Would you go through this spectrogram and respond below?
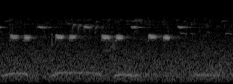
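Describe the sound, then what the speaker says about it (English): Strange electronic-sounding bird calling from a tree, a rapid series of short, clean, high-pitched chirps in repeating pairs, clear and fairly close over quiet background hiss. "It seems an electronic bird or something like that."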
